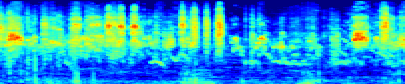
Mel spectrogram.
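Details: Aviary colony of budgerigars chirping together, a dense, unbroken chatter of overlapping high squeaky chirps and warbles with no pauses.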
